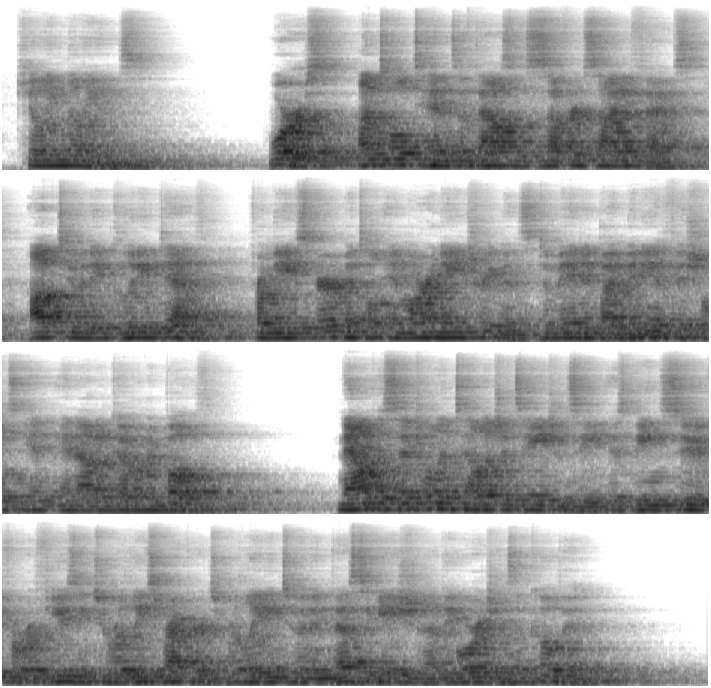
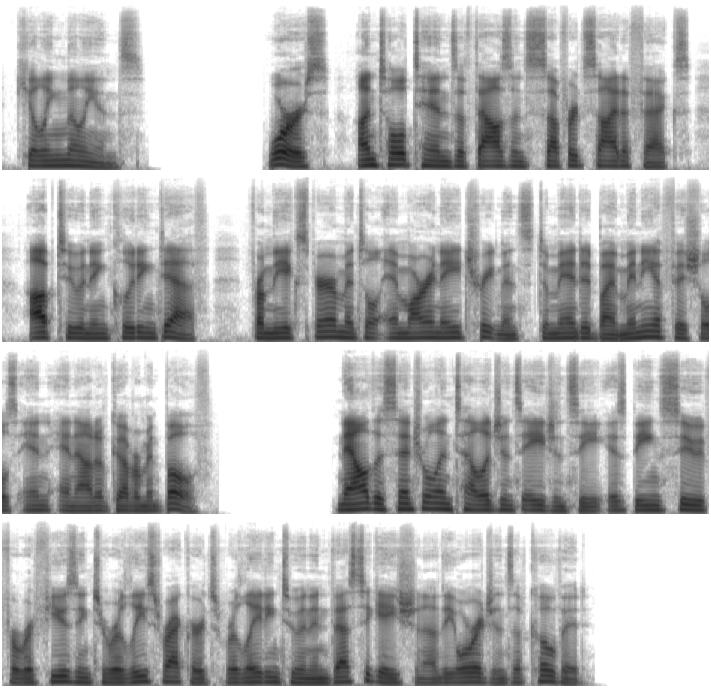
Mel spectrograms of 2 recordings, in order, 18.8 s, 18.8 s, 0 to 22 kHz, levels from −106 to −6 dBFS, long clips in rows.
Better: second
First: room echo; noticeable; dies away in 0.8 s // off-mic speech; far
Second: none

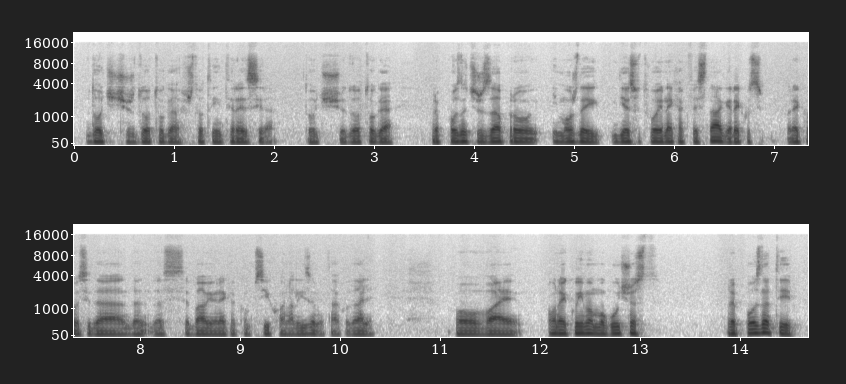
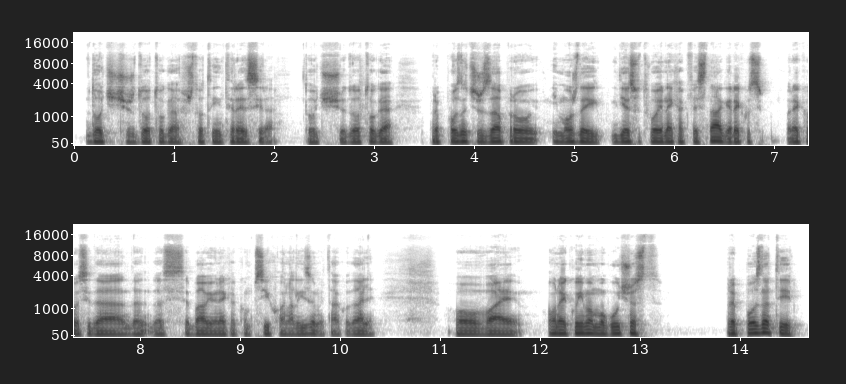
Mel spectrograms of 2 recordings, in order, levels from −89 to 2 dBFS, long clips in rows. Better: second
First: hiss; faint; throughout; 25 dB below the speech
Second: none

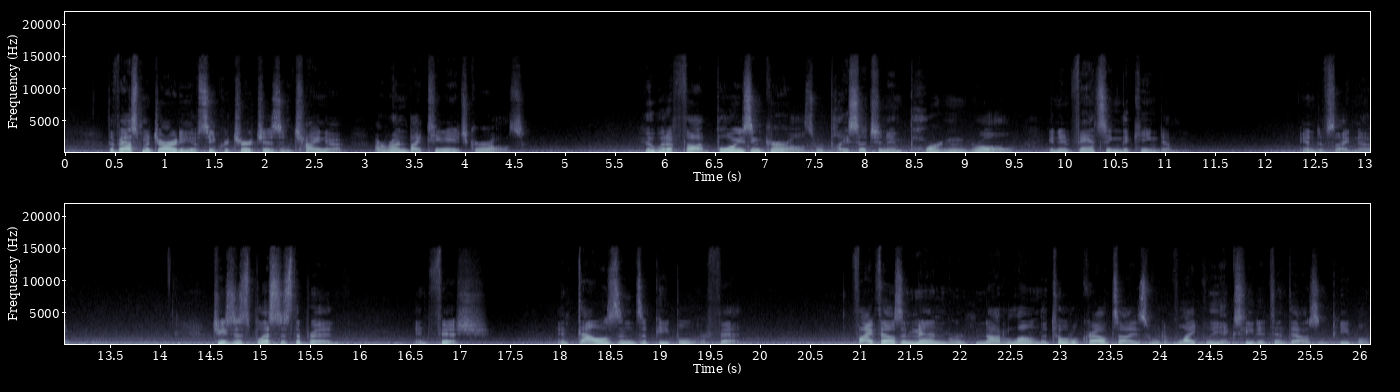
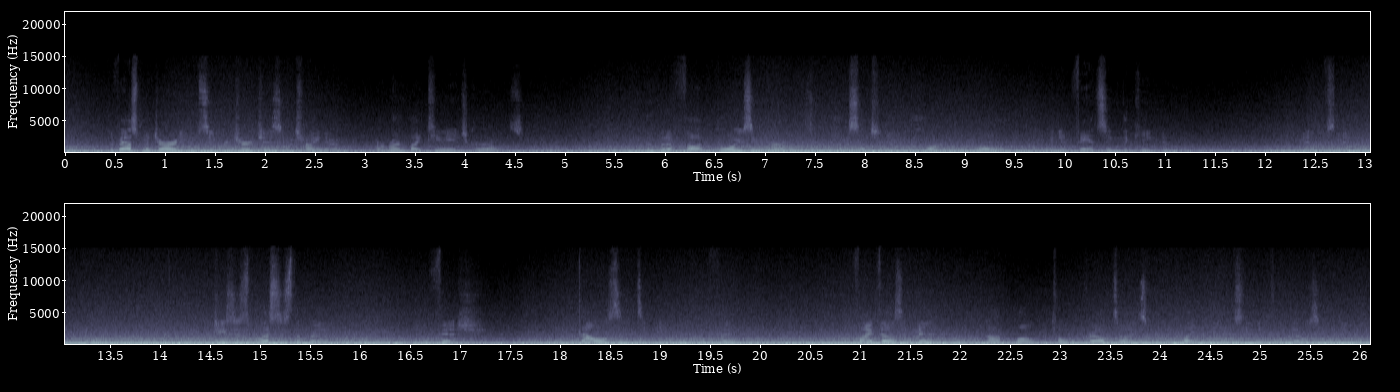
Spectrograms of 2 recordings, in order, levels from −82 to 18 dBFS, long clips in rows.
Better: first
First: wind noise on the microphone; occasional gusts; 20 dB below the speech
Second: wind noise on the microphone; heavy; as loud as the speech

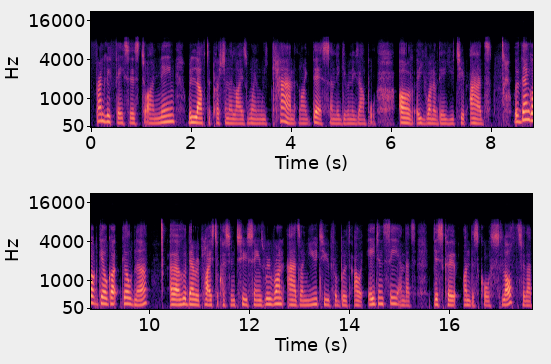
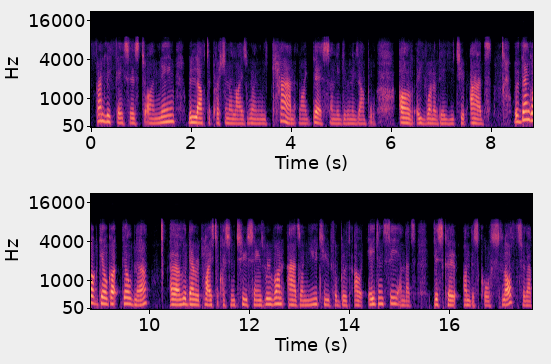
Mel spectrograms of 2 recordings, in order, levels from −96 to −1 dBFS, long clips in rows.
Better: first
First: garbled, watery; slightly; nothing above 7.5 kHz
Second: garbled, watery; badly; nothing above 7.5 kHz

